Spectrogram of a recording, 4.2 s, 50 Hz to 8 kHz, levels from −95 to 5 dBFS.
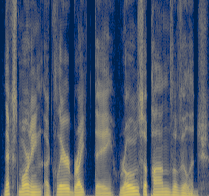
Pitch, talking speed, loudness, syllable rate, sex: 110 Hz, 145 wpm, -17 LUFS, 3.8 syllables/s, male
